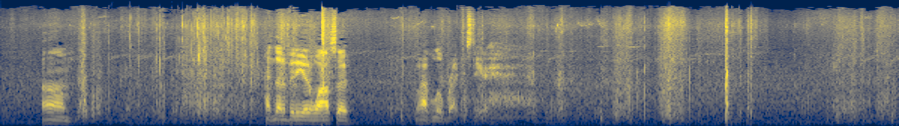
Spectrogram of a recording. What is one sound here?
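Nylon straps and fabric rustle on a backpack.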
